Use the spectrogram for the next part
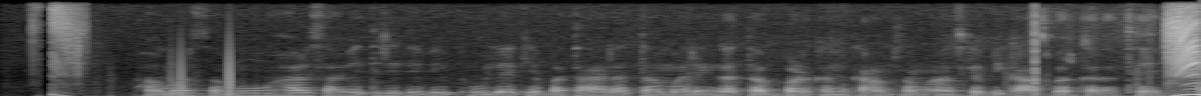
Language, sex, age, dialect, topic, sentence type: Chhattisgarhi, male, 60-100, Central, banking, statement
